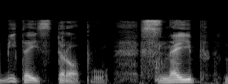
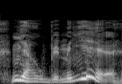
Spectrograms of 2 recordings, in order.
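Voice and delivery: louder, higher, fervent; passionate cry; 6 semitones higher, 6 dB louder, slower than usual. Acted. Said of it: "zawołała z pasją Bellatrix".

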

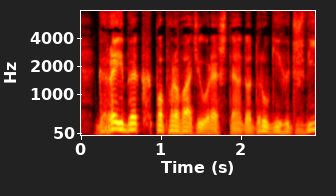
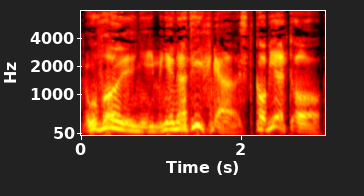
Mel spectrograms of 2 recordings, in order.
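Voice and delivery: loud, slowed, raised-voice order; angry demand; 5 semitones higher, 6 dB louder than usual. A narrator's reading. Pinned Greyback orders Bellatrix to free him, angry. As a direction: demand release in a rough temper.

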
